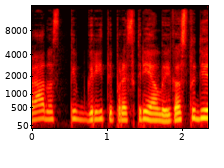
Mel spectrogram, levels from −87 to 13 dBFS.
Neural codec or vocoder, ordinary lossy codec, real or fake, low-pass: vocoder, 44.1 kHz, 128 mel bands, Pupu-Vocoder; MP3, 96 kbps; fake; 14.4 kHz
